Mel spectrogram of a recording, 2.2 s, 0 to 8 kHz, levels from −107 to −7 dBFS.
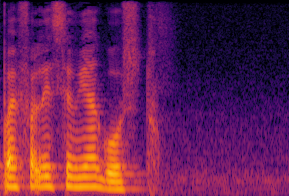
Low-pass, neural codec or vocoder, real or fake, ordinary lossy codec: none; none; real; none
